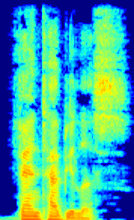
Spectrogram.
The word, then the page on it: fantabulous: Australian English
